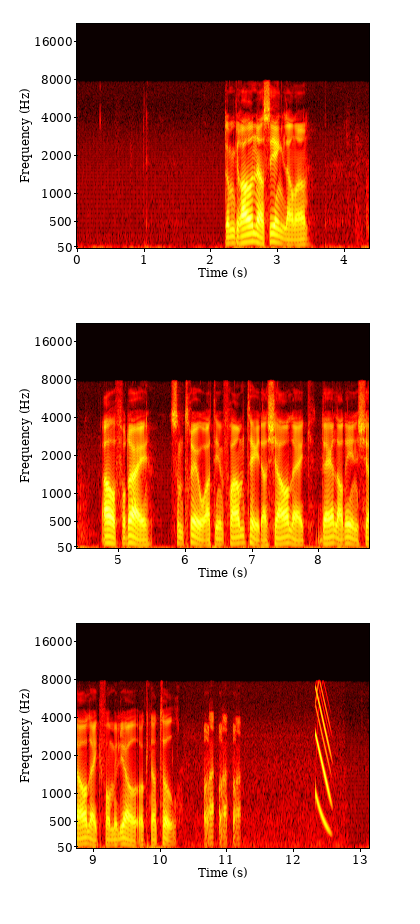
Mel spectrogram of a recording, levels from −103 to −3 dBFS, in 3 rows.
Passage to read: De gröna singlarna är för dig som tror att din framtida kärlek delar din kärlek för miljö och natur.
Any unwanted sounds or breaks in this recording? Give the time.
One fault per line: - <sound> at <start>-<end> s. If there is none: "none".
- laugh at 10.7-11.2 s
- chirp at 12.3-12.6 s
